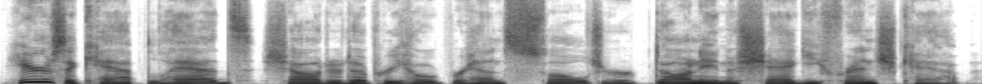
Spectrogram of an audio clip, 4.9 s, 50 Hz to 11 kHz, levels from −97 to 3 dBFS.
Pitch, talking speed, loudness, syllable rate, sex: 210 Hz, 160 wpm, -17 LUFS, 4.3 syllables/s, female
